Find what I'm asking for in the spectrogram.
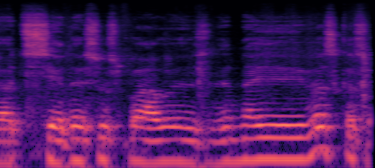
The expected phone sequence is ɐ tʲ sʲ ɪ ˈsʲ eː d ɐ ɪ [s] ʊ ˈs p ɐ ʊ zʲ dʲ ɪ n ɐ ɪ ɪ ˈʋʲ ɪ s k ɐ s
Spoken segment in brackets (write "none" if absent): s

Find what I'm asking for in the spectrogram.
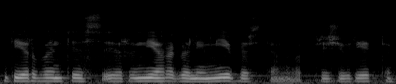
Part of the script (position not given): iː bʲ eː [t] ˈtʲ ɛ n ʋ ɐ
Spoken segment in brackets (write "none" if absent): s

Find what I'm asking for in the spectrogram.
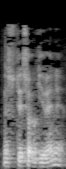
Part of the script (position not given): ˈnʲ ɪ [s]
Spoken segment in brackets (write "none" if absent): none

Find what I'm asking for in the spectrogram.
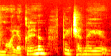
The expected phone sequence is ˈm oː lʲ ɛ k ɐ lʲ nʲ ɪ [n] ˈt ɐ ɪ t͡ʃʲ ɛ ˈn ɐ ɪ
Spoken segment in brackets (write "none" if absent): n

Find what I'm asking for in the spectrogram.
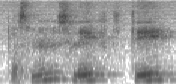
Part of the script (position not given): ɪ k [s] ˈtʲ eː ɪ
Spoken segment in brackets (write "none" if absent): t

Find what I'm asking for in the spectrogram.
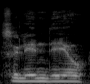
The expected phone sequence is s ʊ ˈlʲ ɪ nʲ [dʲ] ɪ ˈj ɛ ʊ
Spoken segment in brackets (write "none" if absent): dʲ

